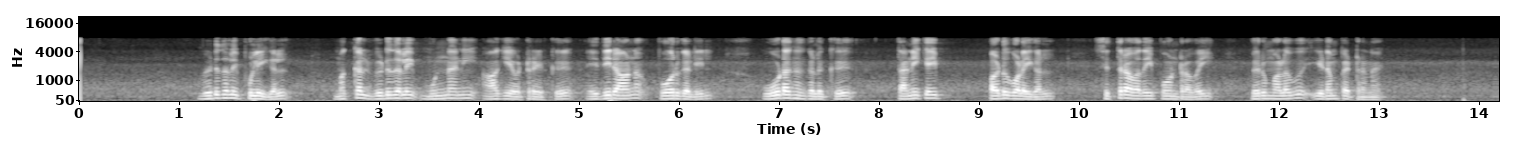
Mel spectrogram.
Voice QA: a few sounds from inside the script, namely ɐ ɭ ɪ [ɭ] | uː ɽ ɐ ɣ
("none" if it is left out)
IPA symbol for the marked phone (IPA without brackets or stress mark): l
